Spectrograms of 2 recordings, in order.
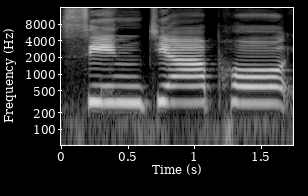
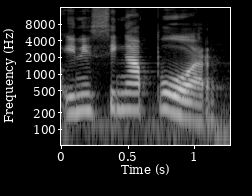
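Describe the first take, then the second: First: Slow high "Singapura" as "Xinjiapo"; Mandarin reading. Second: Said in the usual way. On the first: Shown as a demonstration. Teacher gives the Mandarin for "Singapura".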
